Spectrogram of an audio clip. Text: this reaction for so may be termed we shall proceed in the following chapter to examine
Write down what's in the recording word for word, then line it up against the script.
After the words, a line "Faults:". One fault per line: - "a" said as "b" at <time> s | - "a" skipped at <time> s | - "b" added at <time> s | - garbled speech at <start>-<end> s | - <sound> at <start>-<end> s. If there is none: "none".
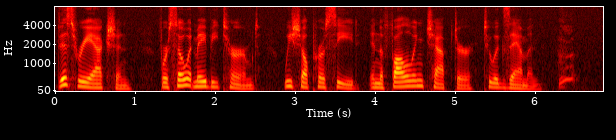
this reaction for so may be termed we shall proceed in the following chapter to examine
Faults:
- breath at 6.3-6.6 s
